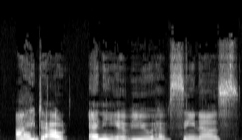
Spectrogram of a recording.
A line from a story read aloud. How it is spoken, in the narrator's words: duckling laughed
